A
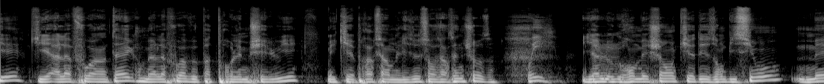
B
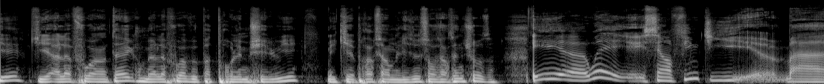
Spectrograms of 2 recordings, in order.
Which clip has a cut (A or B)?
B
